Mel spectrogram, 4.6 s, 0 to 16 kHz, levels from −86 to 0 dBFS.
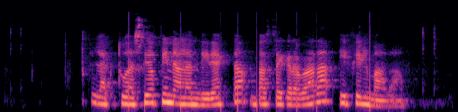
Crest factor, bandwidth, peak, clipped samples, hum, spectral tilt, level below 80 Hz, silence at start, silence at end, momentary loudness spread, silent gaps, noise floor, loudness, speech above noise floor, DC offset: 16 dB; 9.6 kHz; -10 dBFS; under 0.1%; none; -6.5 dB/octave; -60 dBFS; 0.9 s; 0.55 s; 9 LU; none; -72 dBFS; -24 LUFS; 48 dB; under 0.1%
